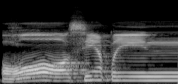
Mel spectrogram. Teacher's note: سین کی سیٹی واضح کریں اور قاف کو موٹا پڑھیں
